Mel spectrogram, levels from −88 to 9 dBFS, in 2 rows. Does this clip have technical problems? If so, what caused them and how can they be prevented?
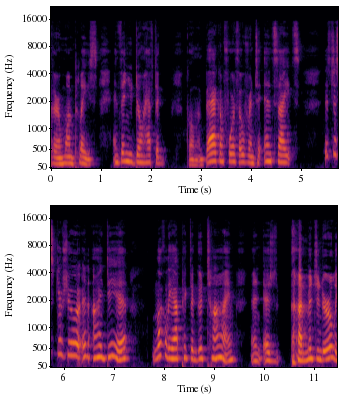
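No, there are no technical problems to report here.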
